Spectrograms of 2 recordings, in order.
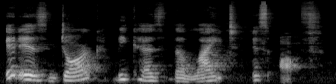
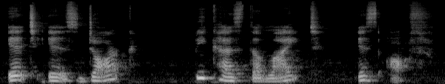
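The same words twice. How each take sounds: First: Said in the usual way. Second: Slow, softer dictation. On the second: Shown as a demonstration. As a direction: dictate it slowly and quietly. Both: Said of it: "The last one we're gonna write is".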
